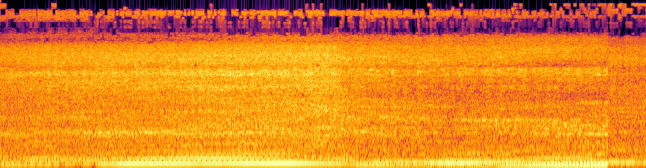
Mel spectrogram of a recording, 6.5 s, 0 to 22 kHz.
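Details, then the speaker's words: 2005 Dodge Ram 2500 5.9 Cummins that had been sputtering and stalling with DTC P0203, after cleaning an oil-soaked injector connector: it idles steadily with a brief rev and no sputter or stall. The problem may return until properly fixed. "gonna have the owner go start the truck, see if it runs any better. That's good. Sounds like it's supposed to."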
